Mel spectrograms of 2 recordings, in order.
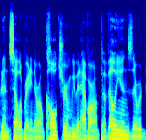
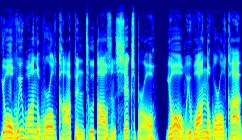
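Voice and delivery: loud, slow bragging "yo, bro" voice; cocky Italian kid; 4 semitones higher, 7 dB louder, slower than usual. Retold or imitated. Mimicking Italian kids bragging about the World Cup, loud and slow. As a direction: puff up and boast, dragging it out. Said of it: "The Italian kids would be like".

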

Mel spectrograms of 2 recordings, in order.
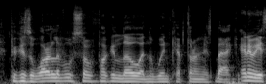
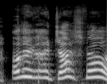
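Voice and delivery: high, louder alarmed cry from the sister; friend's panicked cry; 12 semitones higher, 5 dB louder than usual. Retold or imitated. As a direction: shriek that her friend fell in the river. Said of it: "She's like".

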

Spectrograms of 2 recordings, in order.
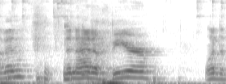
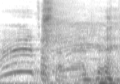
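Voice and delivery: laughing; 12 semitones higher, 3 dB quieter than usual. Real, not acted. Laughing at own tongue-twister fail.

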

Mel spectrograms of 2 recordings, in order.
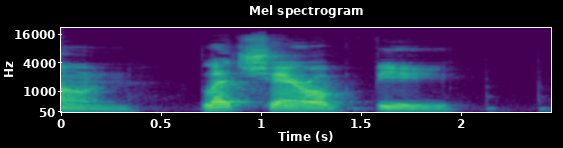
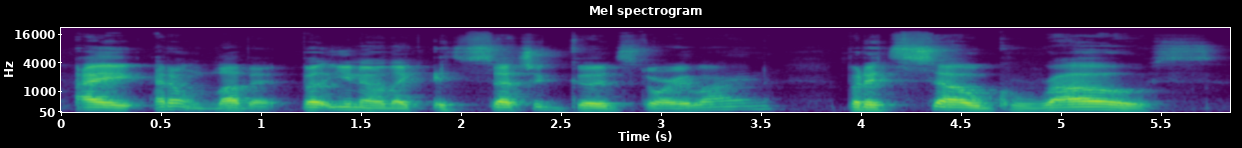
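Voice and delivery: ordinary talk

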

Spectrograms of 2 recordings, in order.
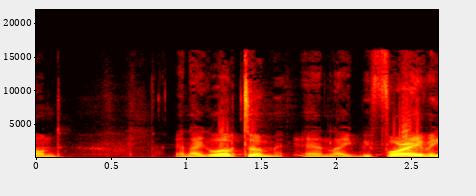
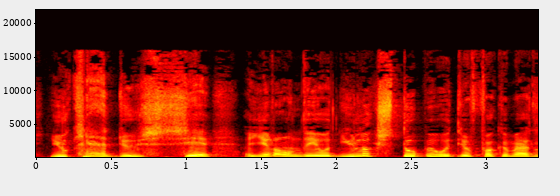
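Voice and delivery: high, loud mock rant; retold angry yelling; 7 semitones higher, 5 dB louder than usual. Customer yelling back when told he must leave, mock rant. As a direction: imitate a defiant customer shouting insults. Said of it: "So he starts yelling".

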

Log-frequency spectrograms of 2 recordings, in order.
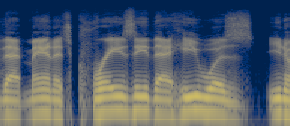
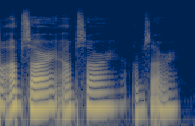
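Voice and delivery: sorry repeated softer and softer; fading apology; 2 semitones higher, 7 dB quieter, faster than usual. Real, not acted. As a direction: trail off into quieter apologies. Fading repeated apology after correction.

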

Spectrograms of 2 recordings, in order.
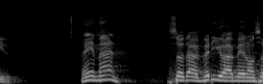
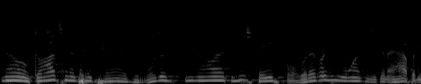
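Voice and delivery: much softer, mocking naive faith; mock naive believer; 13 dB quieter than usual. Preacher mocking passive Christians, soft mock voice. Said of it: "it's like".

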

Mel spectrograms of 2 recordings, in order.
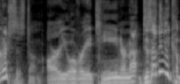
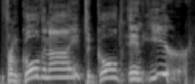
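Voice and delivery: hammy sponsor announcer, climbing high; mock sponsor read; 6 semitones higher than usual. Host reading fake celebrity sponsors, hammed-up announcer. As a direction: sell each pun, stretching it out at the end.

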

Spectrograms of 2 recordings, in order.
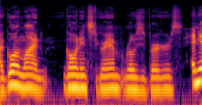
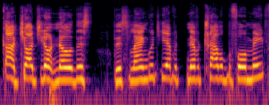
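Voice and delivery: higher, lightly Australian teasing; Aussie mate; 10 semitones higher than usual. Retold or imitated. Australian husband mocking George for never travelling, higher pitch. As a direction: tease him like a cocky Aussie. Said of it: "He's like".

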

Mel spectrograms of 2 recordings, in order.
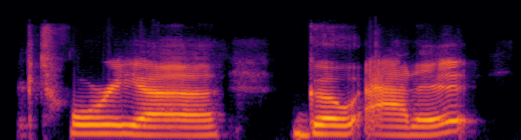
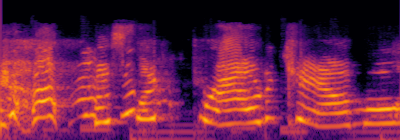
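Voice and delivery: laughing; 13 semitones higher, 5 dB louder than usual. Retold or imitated. Mocking the silly animal name.

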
